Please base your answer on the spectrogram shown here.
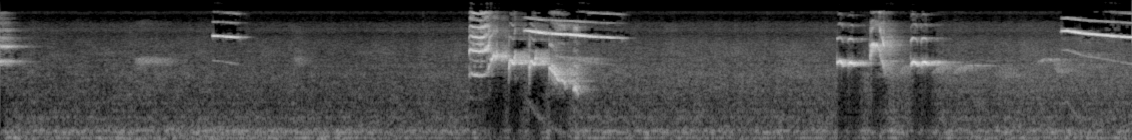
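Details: Orange-headed thrush lure song meant to prompt a quiet bird to sing: brief scattered high notes, then two loud, complex phrases of sharp descending whistles and chattering trills, separated by long quiet gaps over a low background hum.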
